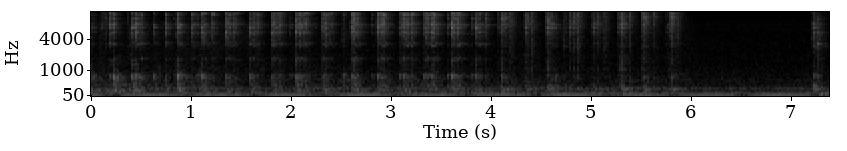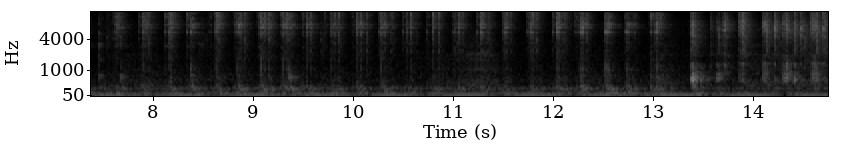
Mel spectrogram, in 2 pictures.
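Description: Long painted nails rapidly tap a solid chrome-plated metal shower mixer handle and its escutcheon plate mounted on a tiled wall. The dense, bright, clicky taps stop briefly around the middle, then resume. A steady low hum sits underneath throughout.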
